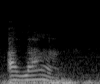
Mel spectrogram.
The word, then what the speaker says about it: Allan: one who came down his name was spelled Allan pronounced Elan he got a LAN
